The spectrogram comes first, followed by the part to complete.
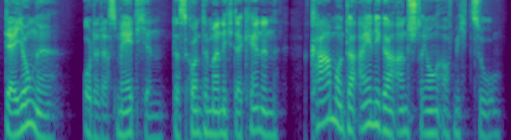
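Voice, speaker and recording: A man reading a creepy horror story aloud in a measured storytelling manner. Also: medium pitch. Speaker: narrator.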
